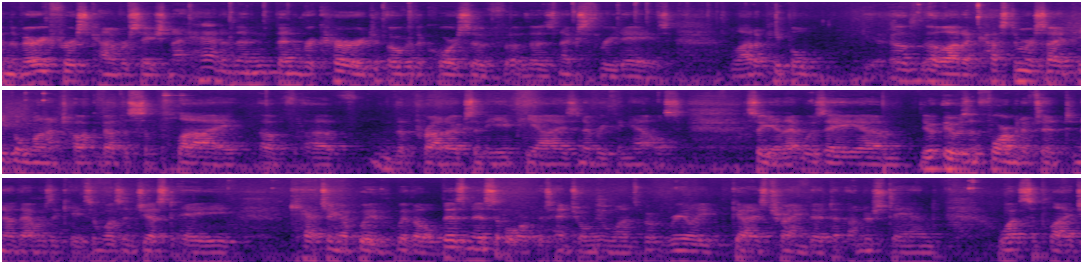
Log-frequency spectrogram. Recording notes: Equipped with only a laptop and a microphone, he hit the event space in style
